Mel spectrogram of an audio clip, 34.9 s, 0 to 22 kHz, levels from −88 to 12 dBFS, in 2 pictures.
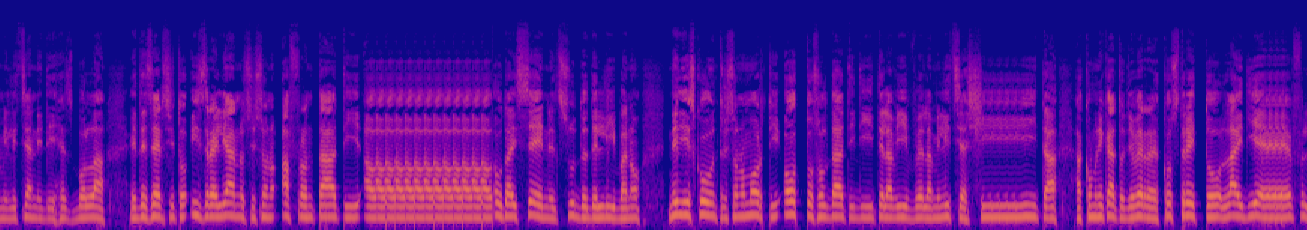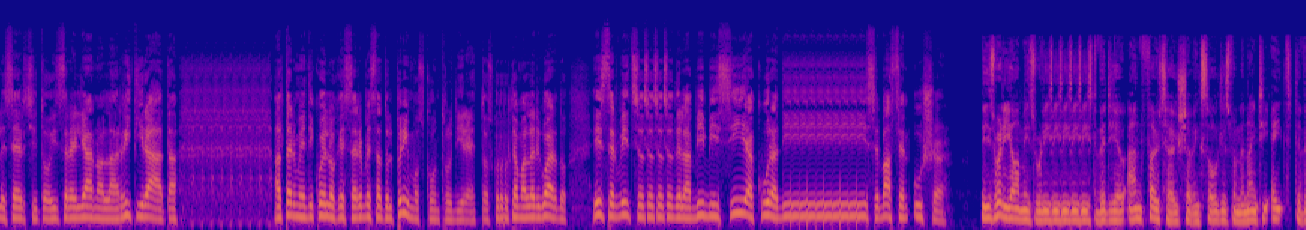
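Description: Repeated frames stutter the audio at 5.01–6.54, 13.21–13.64, 16.91–17.17, 20.01–21.03, 24.09–24.19, 26.02–26.40, 27.96–28.95 and 31.44–31.96 s. A short block of compressed audio, 44 to 128 ms long, plays again and again. Each repeat jumps back.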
